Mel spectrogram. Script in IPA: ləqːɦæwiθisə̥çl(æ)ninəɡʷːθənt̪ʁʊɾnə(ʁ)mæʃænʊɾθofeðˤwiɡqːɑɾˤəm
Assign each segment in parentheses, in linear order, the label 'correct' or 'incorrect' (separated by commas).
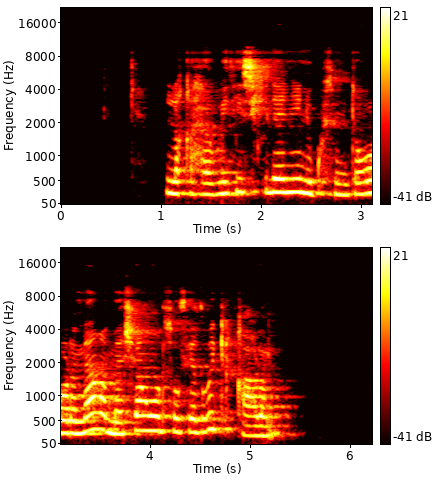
correct, correct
